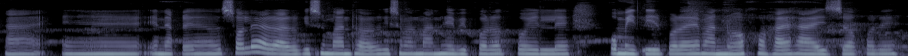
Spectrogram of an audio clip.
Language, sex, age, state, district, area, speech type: Assamese, female, 45-60, Assam, Kamrup Metropolitan, rural, spontaneous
